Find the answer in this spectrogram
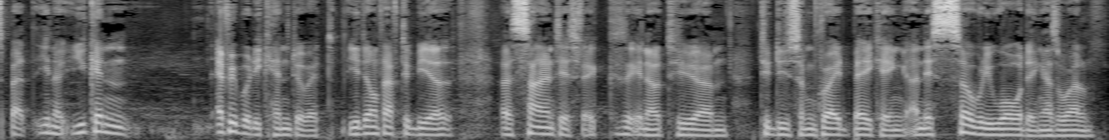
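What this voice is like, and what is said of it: French accent. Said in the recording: “your accent, you are French living in the UK”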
